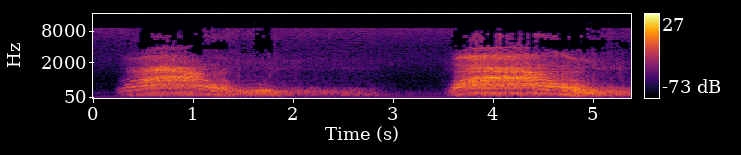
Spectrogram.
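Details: Cougar roar: two drawn-out, harmonic, moaning calls about a second and a half each, the first fading into a lower growl, separated by a short near-silent gap.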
